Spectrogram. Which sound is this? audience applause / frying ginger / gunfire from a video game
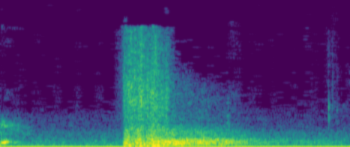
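gunfire from a video game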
